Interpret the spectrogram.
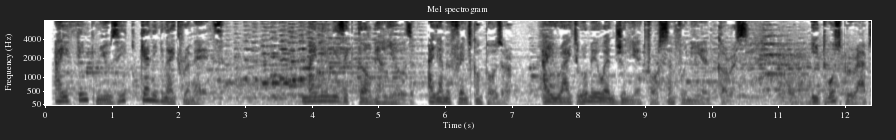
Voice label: ENGLISH

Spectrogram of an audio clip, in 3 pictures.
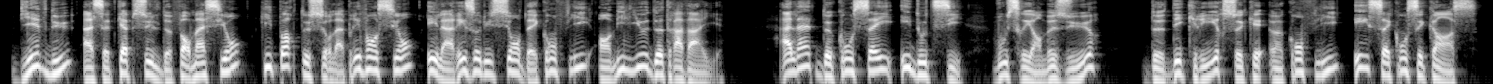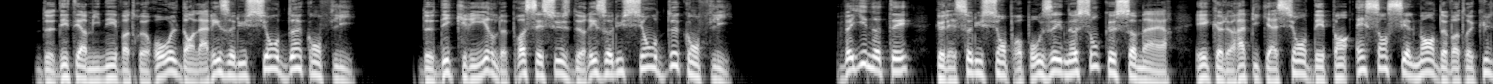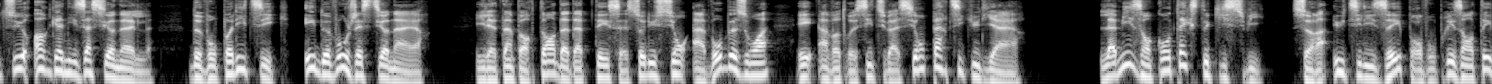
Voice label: E learning

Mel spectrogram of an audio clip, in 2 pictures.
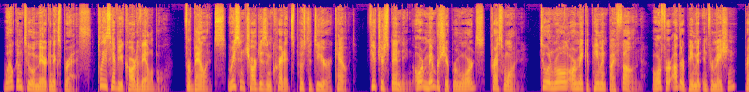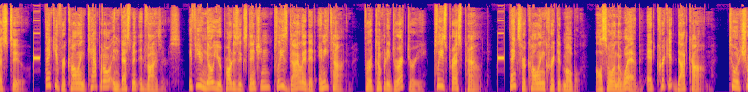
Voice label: Telephony

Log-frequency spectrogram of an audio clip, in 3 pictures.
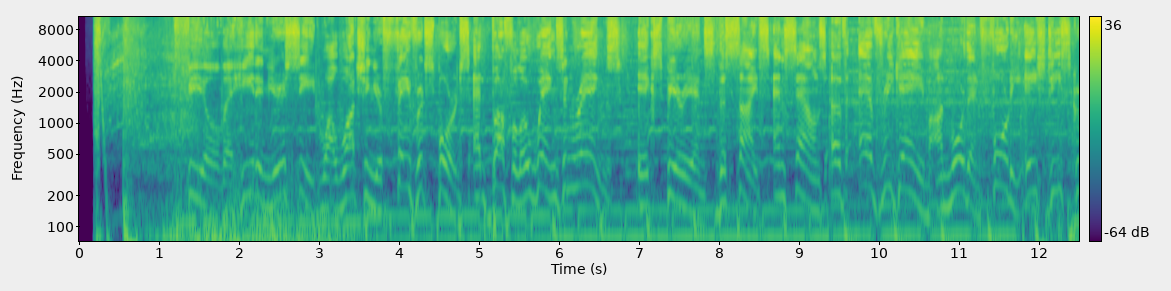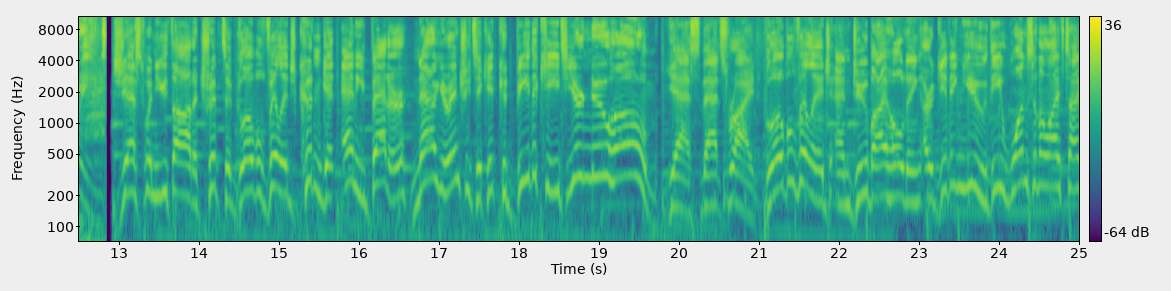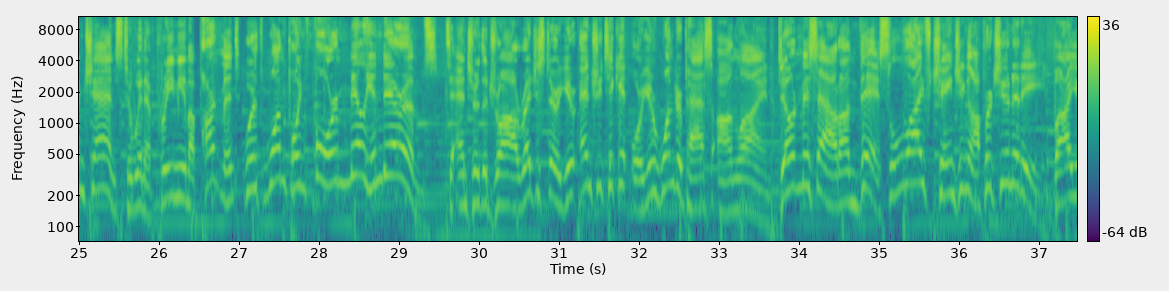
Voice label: American Radio

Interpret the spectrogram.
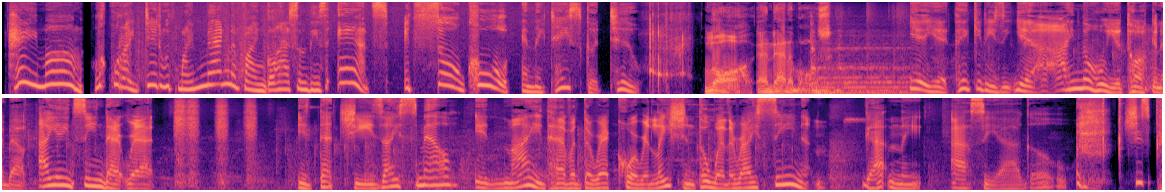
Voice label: Character

